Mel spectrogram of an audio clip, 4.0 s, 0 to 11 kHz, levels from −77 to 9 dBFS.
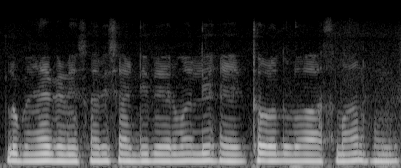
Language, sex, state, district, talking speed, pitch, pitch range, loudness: Hindi, male, Rajasthan, Nagaur, 150 wpm, 145 Hz, 140-145 Hz, -15 LUFS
